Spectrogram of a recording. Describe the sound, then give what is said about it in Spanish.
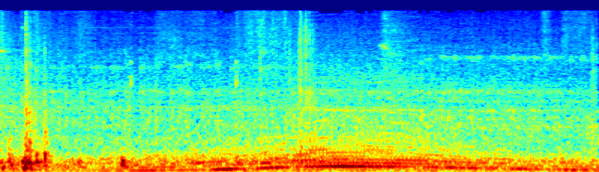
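A car engine revs, its low drone climbing in pitch and holding steady for a few seconds before easing off, with no voices present; the car is being driven just before it crashes into a bus. “Choqué el carro.”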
